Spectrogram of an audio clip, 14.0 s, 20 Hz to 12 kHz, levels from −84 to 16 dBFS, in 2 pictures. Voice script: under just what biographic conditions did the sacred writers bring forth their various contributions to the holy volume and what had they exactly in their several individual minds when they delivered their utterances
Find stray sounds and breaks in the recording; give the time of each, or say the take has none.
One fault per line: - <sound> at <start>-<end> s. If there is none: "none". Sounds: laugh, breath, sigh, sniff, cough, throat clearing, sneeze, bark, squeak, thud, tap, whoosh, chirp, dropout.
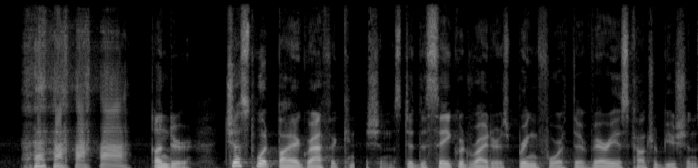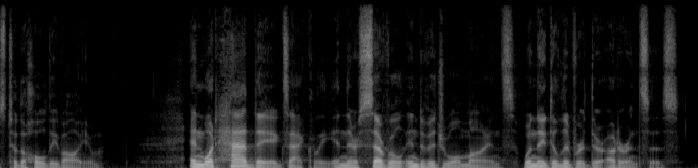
- laugh at 0.2-1.3 s
- dropout at 3.5-3.7 s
